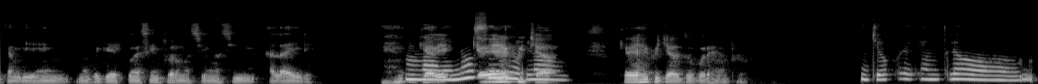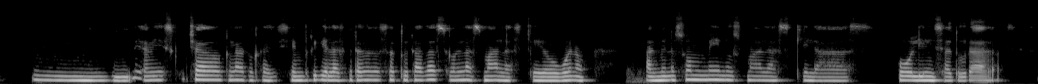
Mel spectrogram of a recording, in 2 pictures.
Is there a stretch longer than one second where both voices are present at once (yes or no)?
yes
